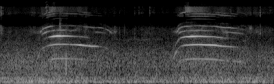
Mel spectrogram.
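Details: Exhausted mother cat staying with her kittens: two high, thin meows with arched harmonics, the first at about half a second and the second near two seconds, over a steady hiss.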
